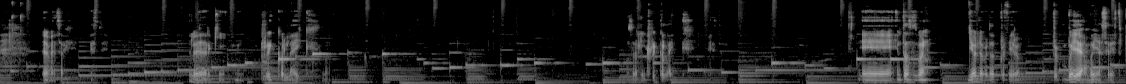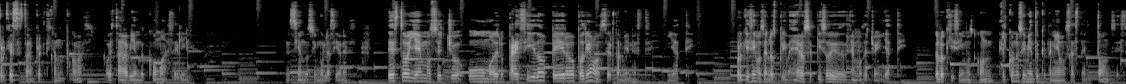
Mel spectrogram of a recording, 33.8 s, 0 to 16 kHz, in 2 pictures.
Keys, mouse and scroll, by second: 0.2 click, 2.3 click, 4.6-5.2 scroll down 3, 5.6 scroll up 1, 6.4 click, 9.2 click, 20.5 middle click, 20.5-22.7 scroll down 7, 20.9 middle click, 23.3 scroll down 1, 26.8 scroll up 1, 27.3-29.2 scroll down 9.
